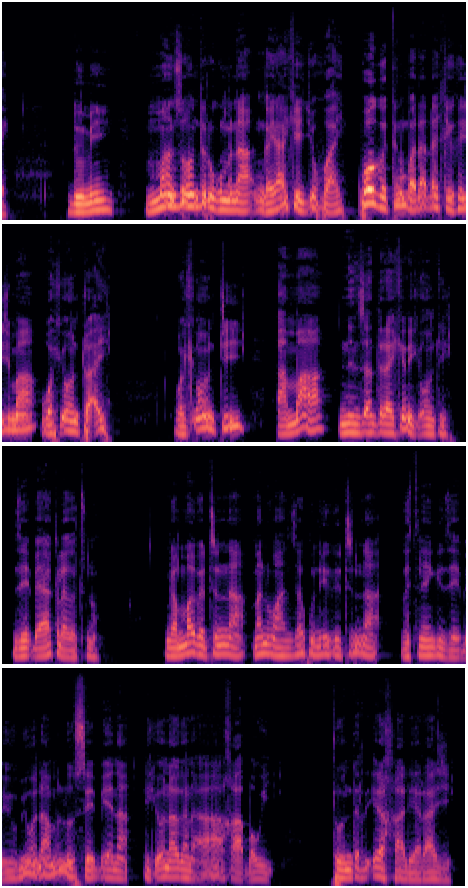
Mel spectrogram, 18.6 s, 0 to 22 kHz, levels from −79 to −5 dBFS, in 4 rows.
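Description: Nothing goes wrong at any point in the speech here, so there's no technical fault to point to.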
